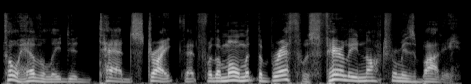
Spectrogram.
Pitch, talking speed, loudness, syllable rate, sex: 150 Hz, 215 wpm, -20 LUFS, 5.3 syllables/s, male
